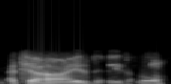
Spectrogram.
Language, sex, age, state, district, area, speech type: Punjabi, male, 30-45, Punjab, Mansa, urban, conversation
